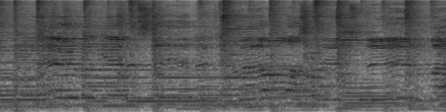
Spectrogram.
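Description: Live band playing a country-rock song, with strummed acoustic guitar and electric guitar over a steady beat.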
